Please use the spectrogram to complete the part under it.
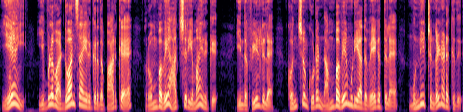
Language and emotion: Tamil, surprised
